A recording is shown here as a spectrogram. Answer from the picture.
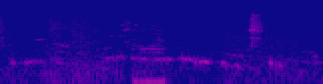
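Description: Near silence: faint room tone over a video call, with a faint low wavering sound through the open microphones.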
